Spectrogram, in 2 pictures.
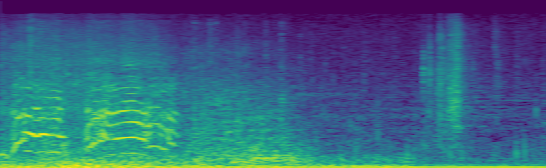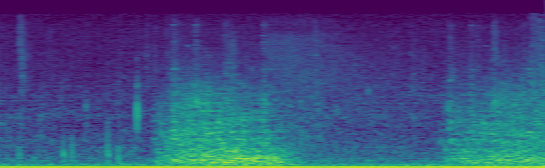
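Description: Flames whoosh and crackle.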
